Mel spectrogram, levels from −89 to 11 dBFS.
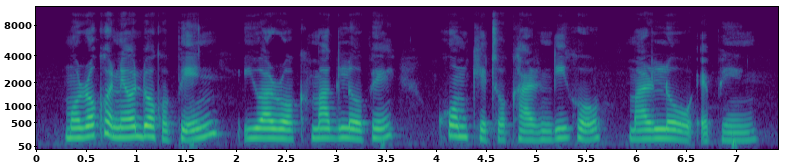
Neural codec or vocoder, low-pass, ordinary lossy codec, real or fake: none; 10.8 kHz; AAC, 64 kbps; real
